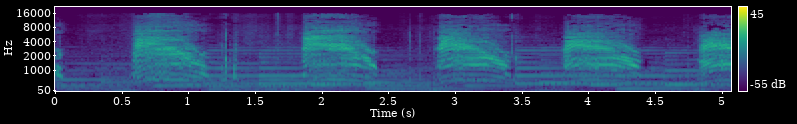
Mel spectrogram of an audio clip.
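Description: A kitten meowing over and over, one short high-pitched meow about every second, with background music under it.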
